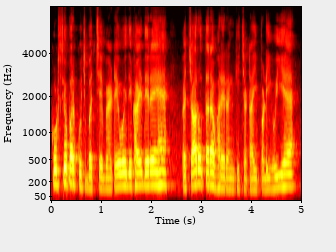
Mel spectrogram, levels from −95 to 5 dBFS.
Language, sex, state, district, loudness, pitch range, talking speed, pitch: Hindi, male, Uttar Pradesh, Shamli, -18 LUFS, 130-165 Hz, 240 wpm, 150 Hz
